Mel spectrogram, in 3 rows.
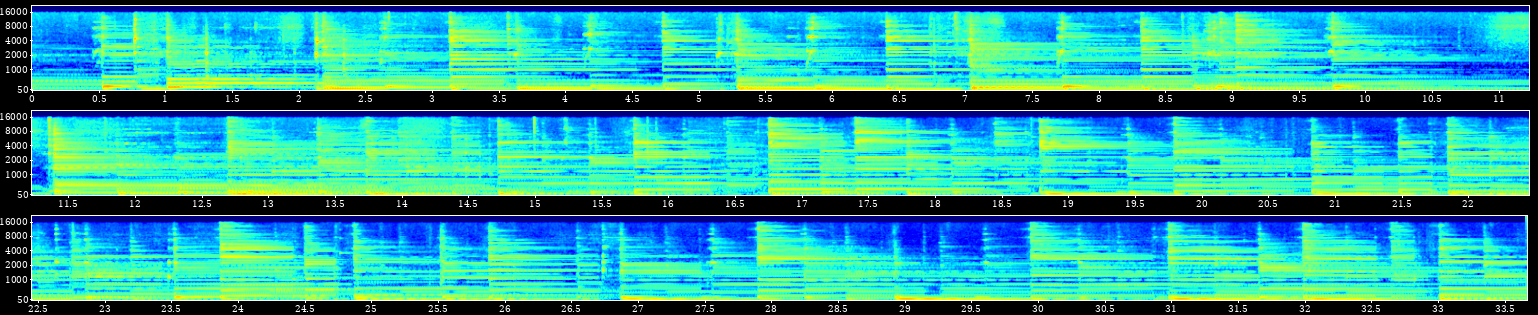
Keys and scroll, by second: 4.1 b, 4.8 alt+space, 5.3 x, 6.0 space, 9.3 alt+v, 13.7 ctrl+t, 18.7 b, 21.3 space.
